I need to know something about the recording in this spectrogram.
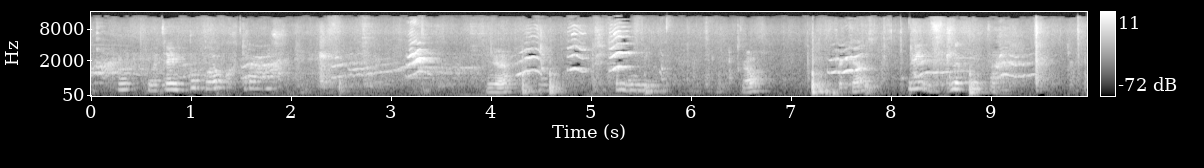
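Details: Newborn red female Labrador Retriever puppy, last of a litter of eight, just after birth indoors; thin high squeaks and whimpers rising and falling in short bursts, mixed with people speaking Dutch softly and praising.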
